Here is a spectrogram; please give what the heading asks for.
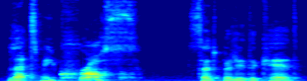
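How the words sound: It is read with lively, enthusiastic storyteller expression.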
